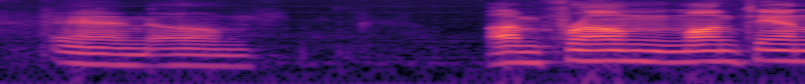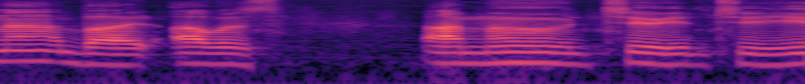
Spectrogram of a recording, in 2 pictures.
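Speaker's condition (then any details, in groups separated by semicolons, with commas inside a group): Traumatic brain injury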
